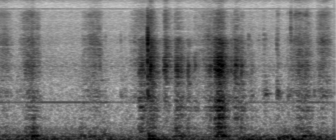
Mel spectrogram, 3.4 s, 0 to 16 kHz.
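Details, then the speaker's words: Early-1970s Sound City Concord valve guitar amp (ECC81/ECC83 valves) under service on signal generator: irregular scratchy crackles and rasping bursts from the speaker as the slider controls move; worn, dirty slider pots crackling. "these slides are not great at we've got problems there"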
